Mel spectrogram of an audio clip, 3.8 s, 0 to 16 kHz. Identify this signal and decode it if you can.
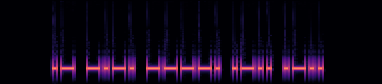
Morse code, heard as a keyed tone, about 33 wpm, 700 Hz. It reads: AC9LL
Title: Speed Racing - USA 2x2 Call Signs 28wpm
